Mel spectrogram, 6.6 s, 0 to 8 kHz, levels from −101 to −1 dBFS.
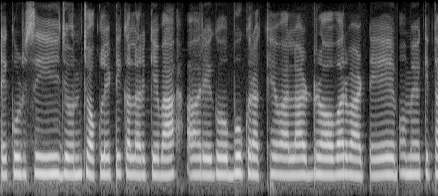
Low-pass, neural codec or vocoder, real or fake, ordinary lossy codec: none; none; real; none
